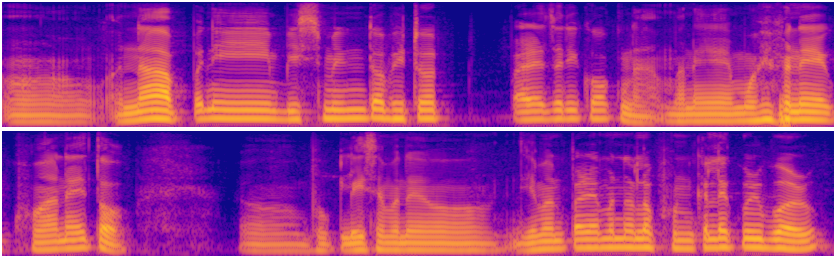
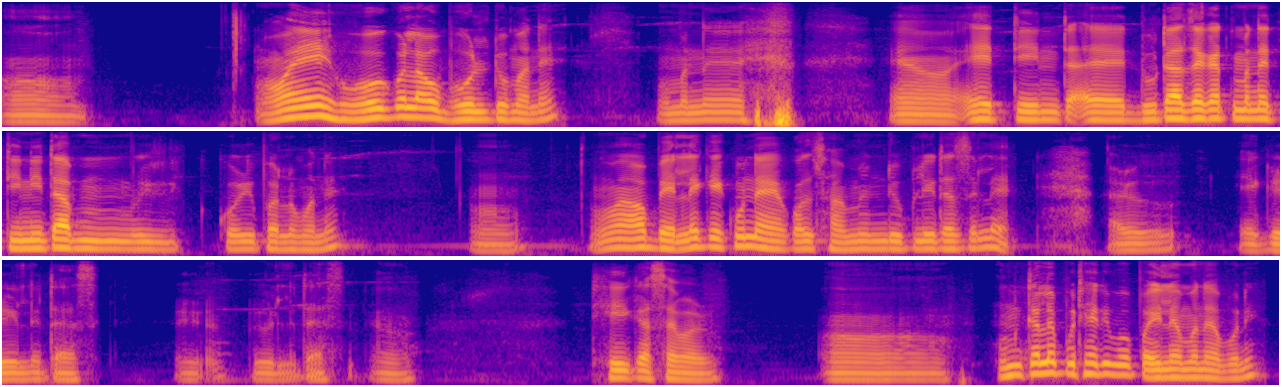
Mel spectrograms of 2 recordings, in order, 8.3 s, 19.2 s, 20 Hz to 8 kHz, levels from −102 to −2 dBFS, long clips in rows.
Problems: none marked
